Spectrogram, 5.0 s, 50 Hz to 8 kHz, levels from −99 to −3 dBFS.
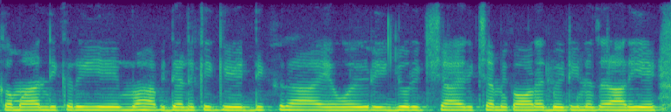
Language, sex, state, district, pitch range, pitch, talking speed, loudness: Hindi, female, Bihar, Madhepura, 215-220 Hz, 220 Hz, 275 wpm, -12 LUFS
